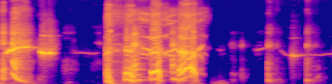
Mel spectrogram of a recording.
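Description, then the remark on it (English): Someone whistles a quick, chirpy little tune in a few bright bursts, trailing off into softer, thinner whistled notes at the end, with no talking. “Just happy as fuck, whistling Dixon, talking to all strangers and shit at the golf course.”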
